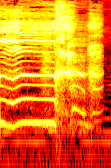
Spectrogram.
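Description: A baby cries in a sustained, wavering wail that breaks into choppy sobbing cries, close and fairly loud, with no speech over it.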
